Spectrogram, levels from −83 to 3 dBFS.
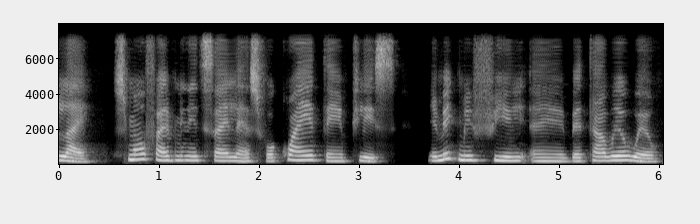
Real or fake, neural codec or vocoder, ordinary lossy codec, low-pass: fake; codec, 16 kHz, about 1 kbps, DyCAST, with the encoder's durations; none; 7.2 kHz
